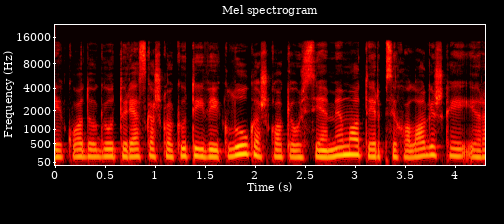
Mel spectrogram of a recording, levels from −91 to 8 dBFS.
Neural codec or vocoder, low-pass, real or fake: none; 14.4 kHz; real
